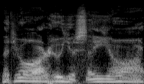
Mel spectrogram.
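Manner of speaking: lightly voiced challenger from nowhere; unseen gatekeeper. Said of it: "seemingly nowhere, echoing out, you hear".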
